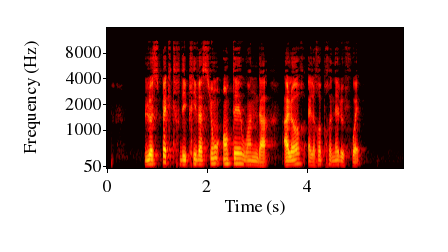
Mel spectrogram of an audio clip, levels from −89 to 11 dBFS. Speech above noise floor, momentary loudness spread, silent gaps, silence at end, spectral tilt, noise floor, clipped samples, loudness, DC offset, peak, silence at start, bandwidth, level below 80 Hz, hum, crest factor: 57 dB; 10 LU; none; 0.9 s; -5 dB/octave; -83 dBFS; under 0.1%; -27 LUFS; under 0.1%; -6 dBFS; 0.75 s; 11.5 kHz; -66 dBFS; none; 22 dB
